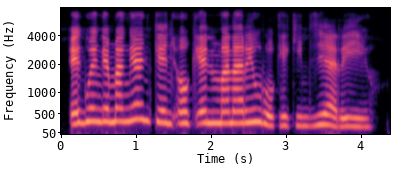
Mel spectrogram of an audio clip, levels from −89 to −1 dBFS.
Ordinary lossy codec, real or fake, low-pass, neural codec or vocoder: none; fake; 7.2 kHz; codec, 44.1 kHz, 7.8 kbps, DAC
